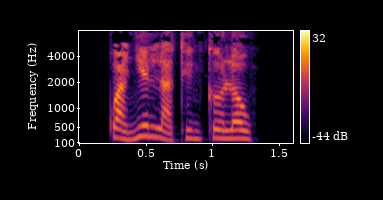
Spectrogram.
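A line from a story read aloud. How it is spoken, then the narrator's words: Cold. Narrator (Vietnamese): Thần Võ Đại Đế lạnh lùng nói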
